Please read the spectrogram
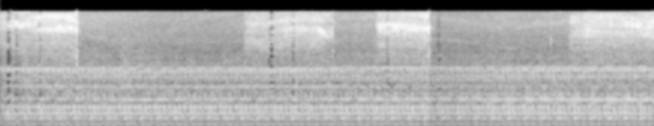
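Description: Airbrush compressor running with a steady electric hum, while the gravity-feed airbrush sprays a dark weathering mix in short hissing bursts of under a second, four times.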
